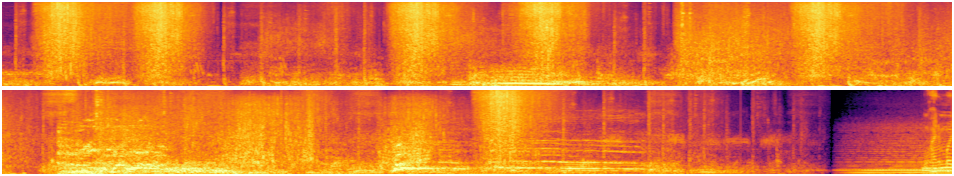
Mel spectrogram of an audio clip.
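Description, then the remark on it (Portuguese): Loud, rough howls of video game monsters rise and fall repeatedly over a booming, rumbling backdrop, with several cries overlapping before an abrupt drop near the end. “imagino você jogando lá tranquilo e começa a ouvir vários uivos desse do nada.”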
